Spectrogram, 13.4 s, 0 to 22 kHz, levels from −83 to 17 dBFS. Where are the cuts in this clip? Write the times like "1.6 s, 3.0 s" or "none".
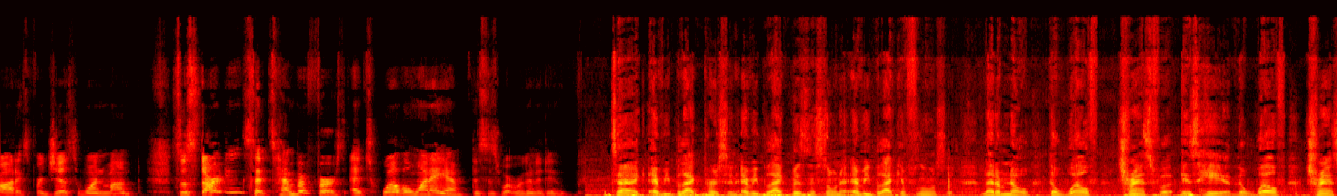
5.8 s

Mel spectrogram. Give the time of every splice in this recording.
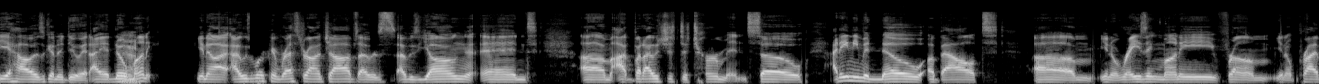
none

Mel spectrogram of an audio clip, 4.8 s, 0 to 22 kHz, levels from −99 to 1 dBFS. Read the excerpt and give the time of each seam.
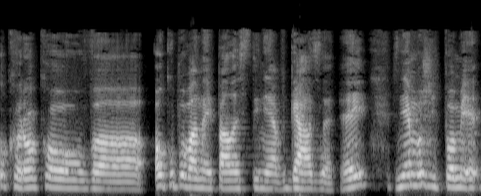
none

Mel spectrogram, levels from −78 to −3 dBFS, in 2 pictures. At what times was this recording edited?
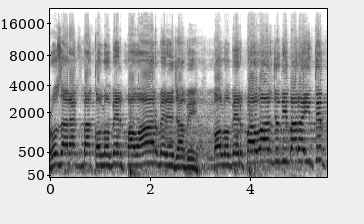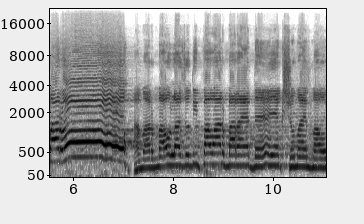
7.2 s

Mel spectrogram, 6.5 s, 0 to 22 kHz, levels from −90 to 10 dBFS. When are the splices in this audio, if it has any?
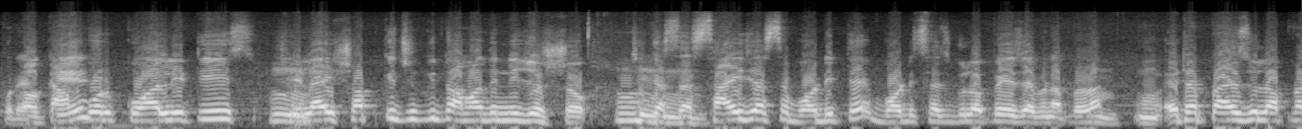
3.2 s, 5.6 s

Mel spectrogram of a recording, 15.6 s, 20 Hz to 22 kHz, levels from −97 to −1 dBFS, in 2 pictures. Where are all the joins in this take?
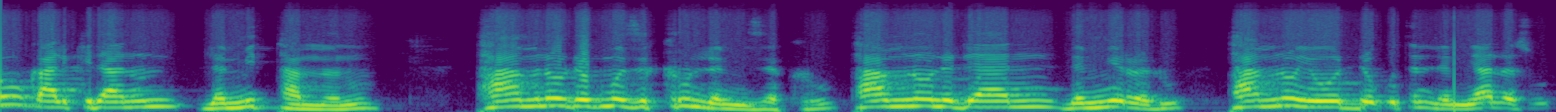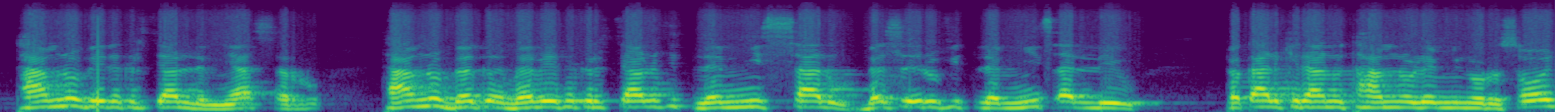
none

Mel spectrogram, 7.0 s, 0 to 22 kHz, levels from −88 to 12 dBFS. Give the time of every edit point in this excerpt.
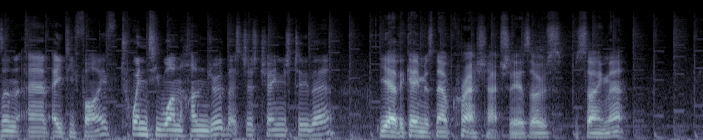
none

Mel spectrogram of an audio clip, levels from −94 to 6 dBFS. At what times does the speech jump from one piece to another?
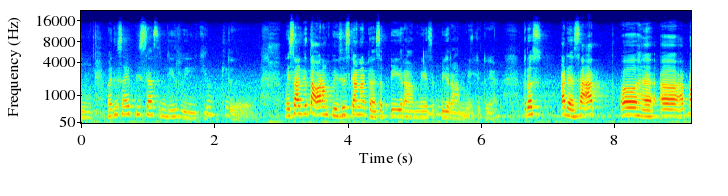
2.7 s

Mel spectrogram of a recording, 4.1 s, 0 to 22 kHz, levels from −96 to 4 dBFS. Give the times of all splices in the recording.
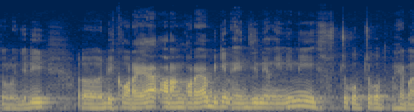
none

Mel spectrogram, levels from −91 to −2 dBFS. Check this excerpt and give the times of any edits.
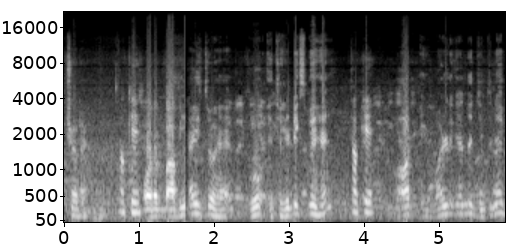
1.6 s

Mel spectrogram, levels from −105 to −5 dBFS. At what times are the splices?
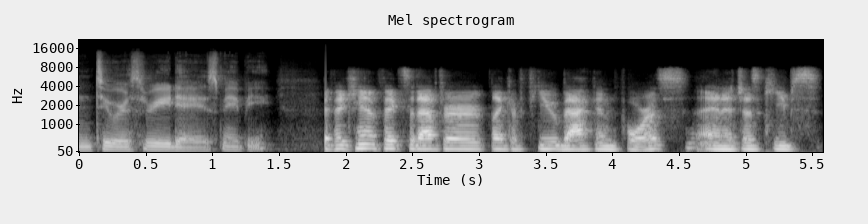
1.9 s

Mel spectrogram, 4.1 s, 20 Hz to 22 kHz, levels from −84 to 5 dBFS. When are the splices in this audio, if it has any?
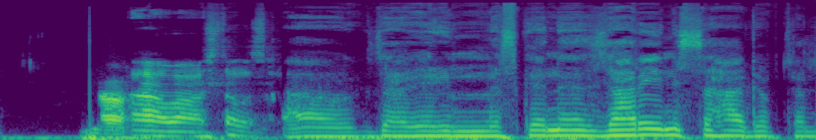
1.3 s

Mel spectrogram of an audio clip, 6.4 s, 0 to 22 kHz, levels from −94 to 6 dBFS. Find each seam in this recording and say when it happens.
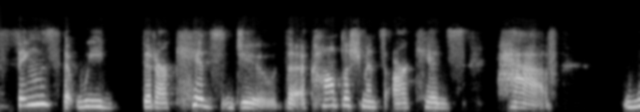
0.9 s, 2.8 s

